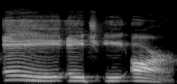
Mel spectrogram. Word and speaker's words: Caraher: Folks, that's spelled Caraher, right? So it's not care like the nurse that you mentioned earlier.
